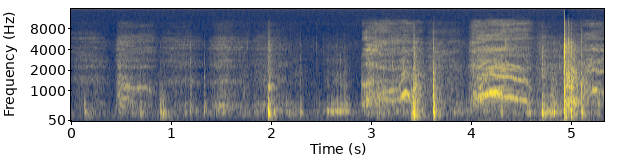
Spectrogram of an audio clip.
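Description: A man breathing hard in ragged, wheezing gasps, with strained wavering groans about three seconds in and again about a second later, and a few sharp knocks between.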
